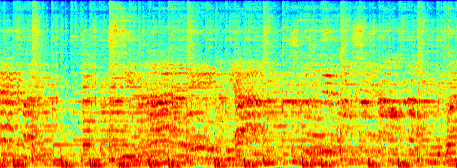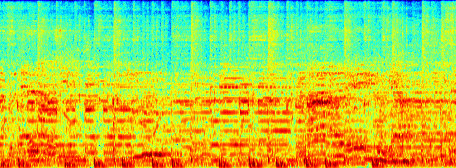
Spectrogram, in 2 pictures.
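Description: Live rock band playing: a man singing over electric guitars and a drum kit with a steady beat.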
